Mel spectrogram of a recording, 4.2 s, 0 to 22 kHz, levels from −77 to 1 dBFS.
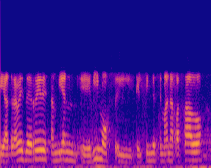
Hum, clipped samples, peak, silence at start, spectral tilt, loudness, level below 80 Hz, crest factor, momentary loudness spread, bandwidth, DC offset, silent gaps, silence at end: none; under 0.1%; -8 dBFS; 0 s; -6.5 dB/octave; -24 LUFS; -46 dBFS; 16 dB; 10 LU; 4.2 kHz; under 0.1%; none; 0 s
